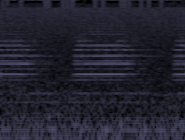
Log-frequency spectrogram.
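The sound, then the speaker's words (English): A neighbor's car alarm honks outside, its blaring tone repeating in long steady pulses with brief gaps, heard faintly over a low background rumble. “I think oh, somebody's trying to steal a car.”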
